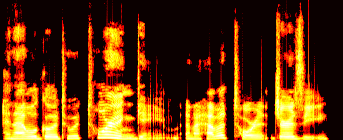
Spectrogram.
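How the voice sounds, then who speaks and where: A woman's voice: mid-range voice, fairly quick, no echo. A woman co-hosting a podcast in casual chat, talking chattily with lots of fillers. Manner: chatty, with filler-heavy phrasing. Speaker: podcast co-host.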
